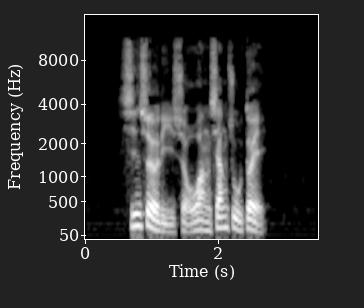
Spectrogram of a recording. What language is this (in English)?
Chinese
